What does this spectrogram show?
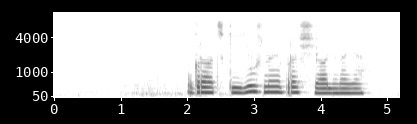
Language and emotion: Russian, sad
